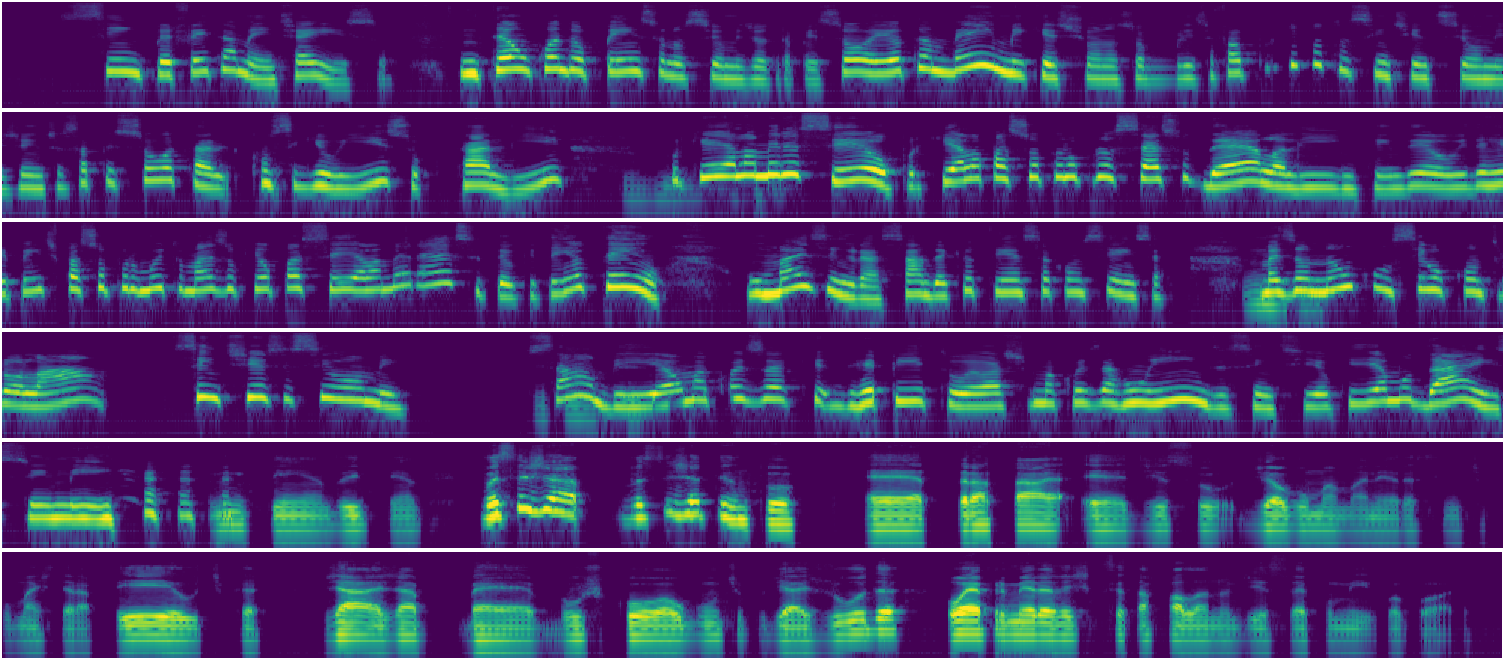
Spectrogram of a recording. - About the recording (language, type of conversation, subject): Portuguese, advice, Como posso lidar com o ciúme das conquistas dos meus amigos sem magoá-los?
- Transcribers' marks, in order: laugh; tapping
